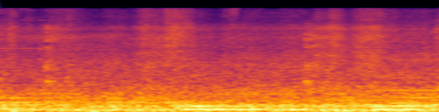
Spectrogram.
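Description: A steady low motor hum over a rumbling noise, with a short click at the start.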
